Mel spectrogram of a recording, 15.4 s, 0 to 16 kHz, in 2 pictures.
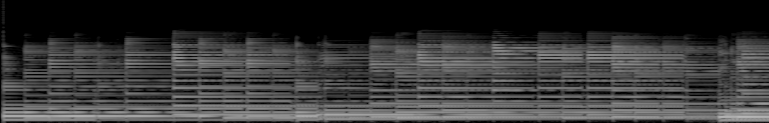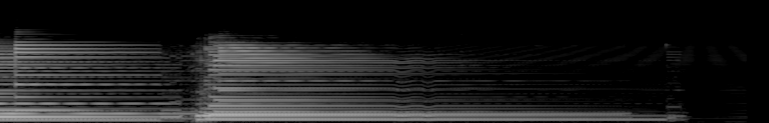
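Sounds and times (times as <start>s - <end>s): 
Strat electric guitar with tap tremolo and pan effect: 0.0s - 15.2s.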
